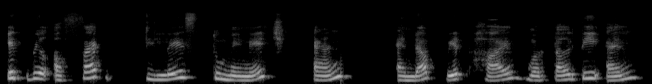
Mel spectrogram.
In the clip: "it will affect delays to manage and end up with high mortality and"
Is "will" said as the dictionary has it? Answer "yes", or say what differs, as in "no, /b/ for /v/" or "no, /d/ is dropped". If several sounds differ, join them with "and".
yes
